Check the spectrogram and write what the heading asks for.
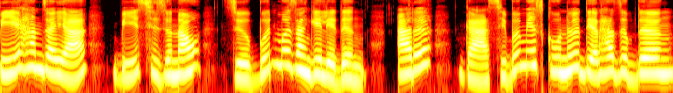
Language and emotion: Bodo, happy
